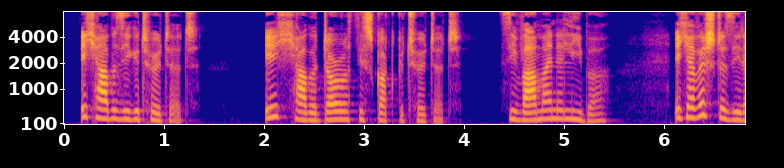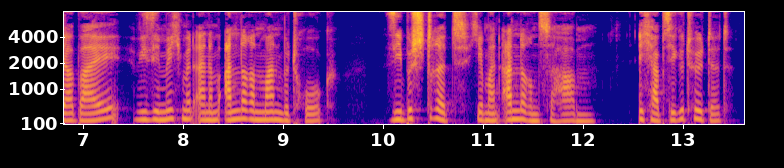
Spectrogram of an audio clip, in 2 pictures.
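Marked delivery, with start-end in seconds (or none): none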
